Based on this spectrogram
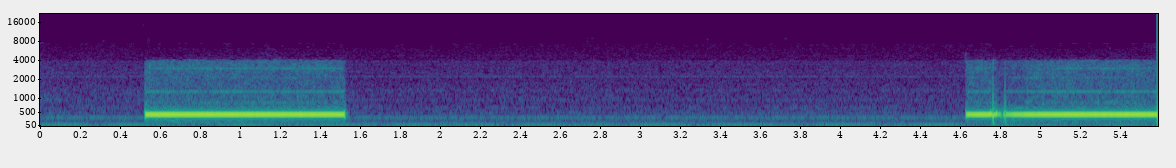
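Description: Telephone ringback tone after a number is dialed: a steady mid-pitched electronic tone sounds for about a second, falls silent for a long pause over faint line hiss, then starts again.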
